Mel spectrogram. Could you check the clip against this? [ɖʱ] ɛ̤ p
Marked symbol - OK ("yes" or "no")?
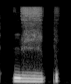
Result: no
